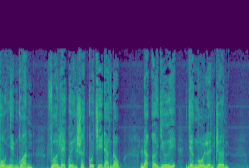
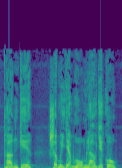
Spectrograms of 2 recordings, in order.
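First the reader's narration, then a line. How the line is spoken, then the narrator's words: Trembling woman. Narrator (Vietnamese): Chị sắm nguyệt run run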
